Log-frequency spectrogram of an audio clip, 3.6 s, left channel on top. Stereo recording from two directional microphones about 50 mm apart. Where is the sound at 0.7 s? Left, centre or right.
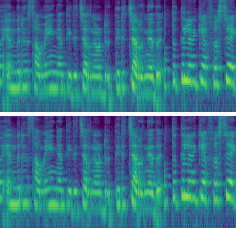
Right.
